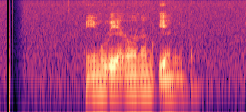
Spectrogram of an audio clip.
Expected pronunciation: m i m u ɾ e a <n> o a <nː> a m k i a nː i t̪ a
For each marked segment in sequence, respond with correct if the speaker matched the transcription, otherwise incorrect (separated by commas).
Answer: correct, incorrect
